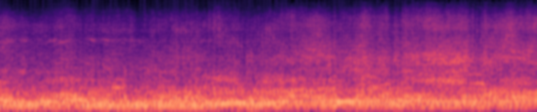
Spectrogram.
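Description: An off-road vehicle's engine revs up and down loudly.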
